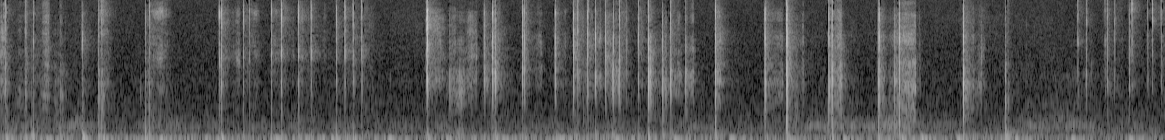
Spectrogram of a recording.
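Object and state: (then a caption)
Hard plastic game console. Metal paperclips tap and scratch rapidly across the hard plastic of a Nintendo Switch console with a red Joy-Con attached. The result is a dense stream of sharp, bright clicks and dry scratchy rasps that die away instantly, with very little low end.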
